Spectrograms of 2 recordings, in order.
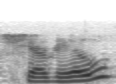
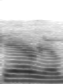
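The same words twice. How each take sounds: First: The stress is on the second syllable. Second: The stress is on the first syllable. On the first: The speaker calls it wrong. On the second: The speaker calls it right. "stress is usually at the start"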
